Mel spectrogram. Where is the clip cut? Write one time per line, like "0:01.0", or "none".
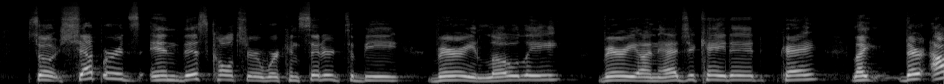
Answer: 0:07.7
